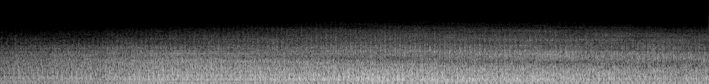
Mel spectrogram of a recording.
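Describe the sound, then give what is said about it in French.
A gendarmerie helicopter passes overhead, flying over the site, its rotor thudding in a steady rapid beat over a loud, broad engine roar that holds strong throughout, with no voices. “Dans l'air, il y a aussi des hélicoptères de la gendarmerie qui viennent de temps en temps survoler le site.”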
